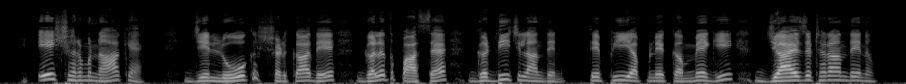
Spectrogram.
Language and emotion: Dogri, disgusted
